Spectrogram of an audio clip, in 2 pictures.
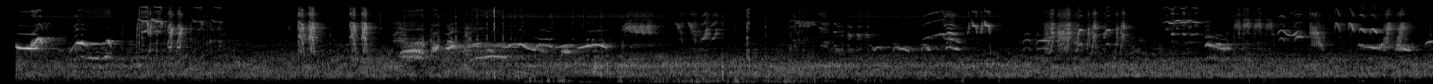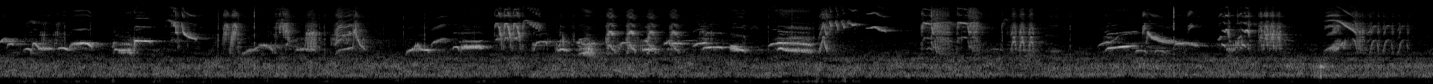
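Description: Common blackbird singing fluted, warbling phrases, mixed with other birds chirping, over a steady background noise.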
